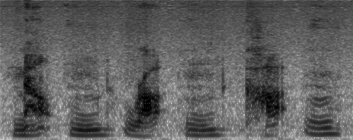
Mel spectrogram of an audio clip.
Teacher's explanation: most of my American students would say mountain rotten cotton with a glottal stop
